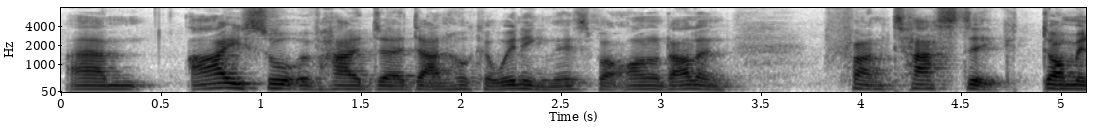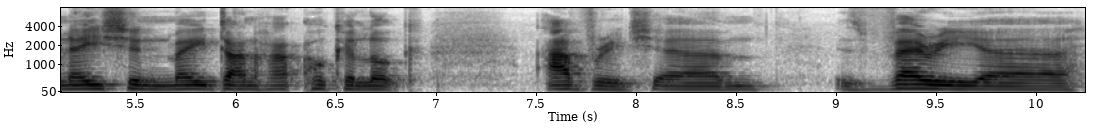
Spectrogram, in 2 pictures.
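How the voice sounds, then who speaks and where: A man co-hosting a podcast, chatting excitably and rambling, trailing off into mumbles while he searches. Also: mid-range voice, measured pace, few pauses. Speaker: podcast co-host. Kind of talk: casual chat.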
